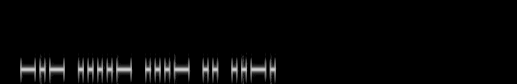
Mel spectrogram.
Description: Morse code, heard as a keyed tone, about 25 wpm, 700 Hz. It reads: K4VIF
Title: USA Call Signs - 5 Characters - Repeated 2x - 25wpm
